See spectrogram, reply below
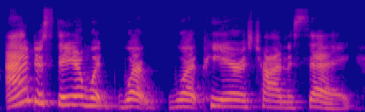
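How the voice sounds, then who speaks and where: Woman host, upbeat and engaging, bright and fairly high voice, speaks directly to viewers. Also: lively intonation, measured pace. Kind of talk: live-streamed talk show segment.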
